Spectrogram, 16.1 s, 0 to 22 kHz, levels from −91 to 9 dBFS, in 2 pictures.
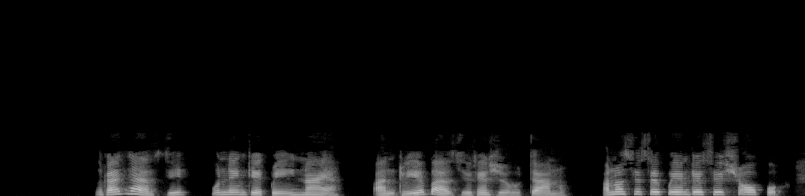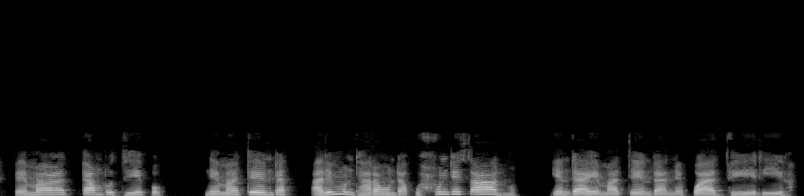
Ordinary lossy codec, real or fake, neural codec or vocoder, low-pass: MP3, 32 kbps; fake; autoencoder, 22.05 kHz, a latent of 192 numbers a frame, VITS, trained on one speaker; 7.2 kHz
